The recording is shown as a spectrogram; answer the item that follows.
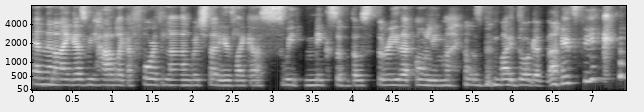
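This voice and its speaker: A woman with a Spanish accent at a moderate pace, with monotone, flat intonation, very even loudness and hardly any pauses. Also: medium pitch for a woman. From Colombia. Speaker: creative entrepreneur. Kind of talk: casual chat.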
